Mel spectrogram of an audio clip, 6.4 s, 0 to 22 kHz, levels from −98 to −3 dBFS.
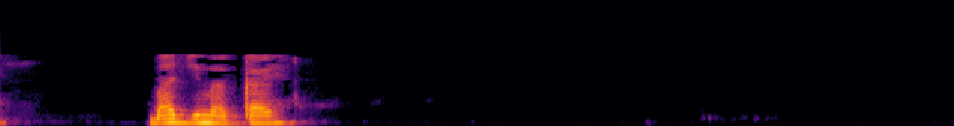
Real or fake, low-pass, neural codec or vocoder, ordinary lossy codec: fake; 3.6 kHz; codec, 24 kHz, 1.2 kbps, DualCodec; MP3, 16 kbps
